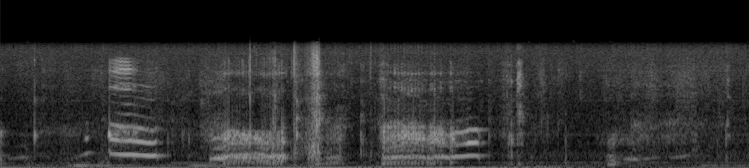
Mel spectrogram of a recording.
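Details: A female pet dog, tail wagging, gives short rising whines and drawn-out moaning grumbles in bursts of about a second, separated by pauses, while a person talks and laughs nearby.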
